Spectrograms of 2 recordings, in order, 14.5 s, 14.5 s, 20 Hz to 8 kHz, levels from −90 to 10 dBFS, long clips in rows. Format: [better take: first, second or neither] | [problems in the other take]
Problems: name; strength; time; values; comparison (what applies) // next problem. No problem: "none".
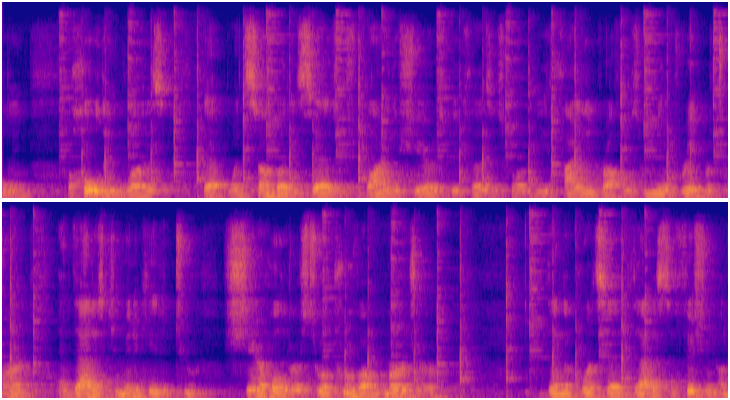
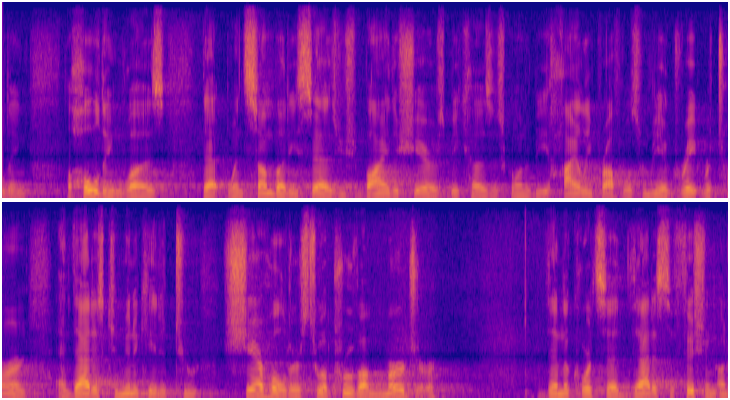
second | background sound (Drum kit); 20 dB below the speech // room echo; dies away in 0.7 s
